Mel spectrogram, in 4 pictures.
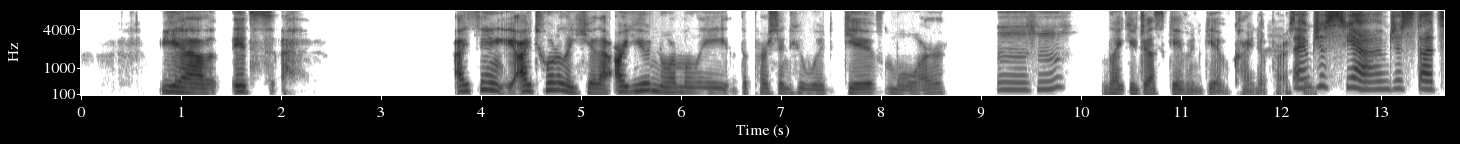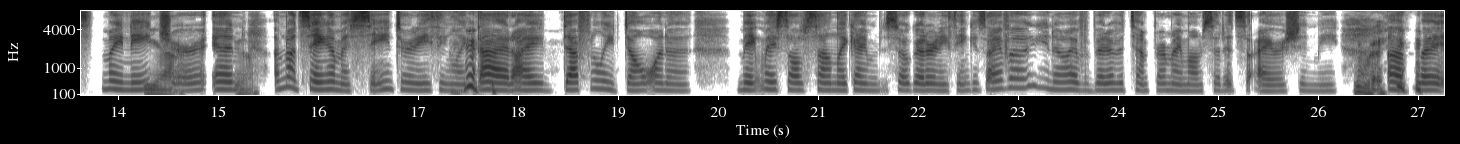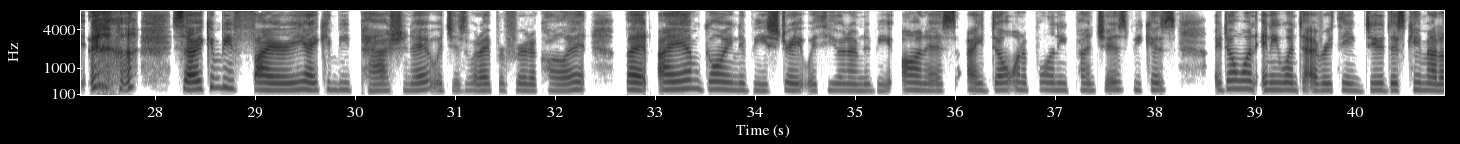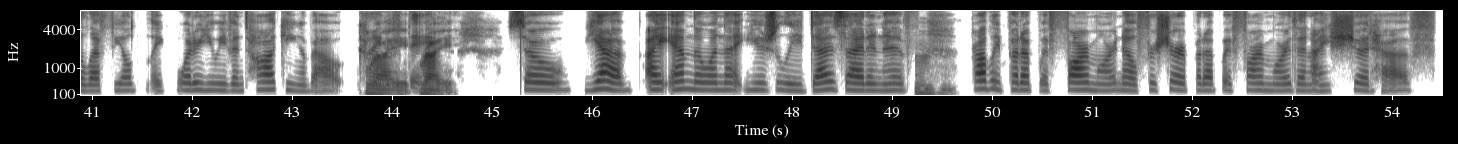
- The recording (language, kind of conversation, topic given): English, unstructured, How can I spot and address giving-versus-taking in my close relationships?
- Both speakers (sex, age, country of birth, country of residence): female, 40-44, United States, United States; female, 45-49, United States, United States
- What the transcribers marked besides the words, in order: sigh; drawn out: "Mhm"; chuckle; other background noise; laughing while speaking: "Right"; chuckle; laugh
